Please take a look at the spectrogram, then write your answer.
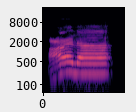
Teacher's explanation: عَلَى, یہاں پر عین ہے اور لام کے اوپر کھڑی زبر ہے, اس لیے لام کو ایک الف کی مقدار کھینچ کے پڑھنا ہے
